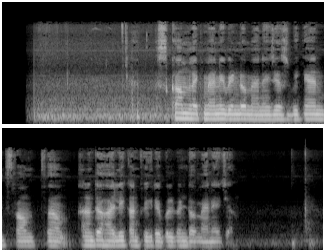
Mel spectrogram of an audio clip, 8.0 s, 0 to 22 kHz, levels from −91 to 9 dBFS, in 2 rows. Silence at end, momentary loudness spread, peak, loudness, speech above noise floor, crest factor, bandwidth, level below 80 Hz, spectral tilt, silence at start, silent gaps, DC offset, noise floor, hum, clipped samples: 0.15 s; 17 LU; -2 dBFS; -18 LUFS; 39 dB; 18 dB; 12.5 kHz; -54 dBFS; -5 dB/octave; 0.4 s; none; under 0.1%; -57 dBFS; none; under 0.1%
